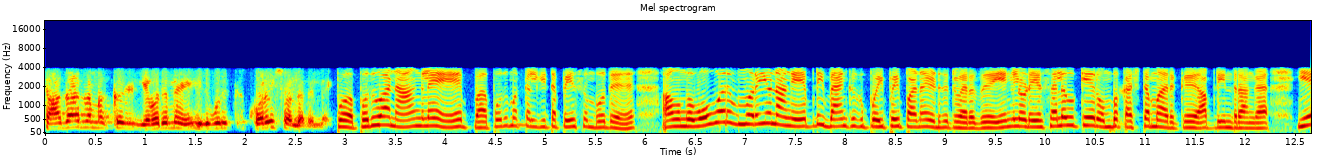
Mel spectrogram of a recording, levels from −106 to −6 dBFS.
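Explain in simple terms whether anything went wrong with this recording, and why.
Nothing went wrong with this audio; there is no fault anywhere in it.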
